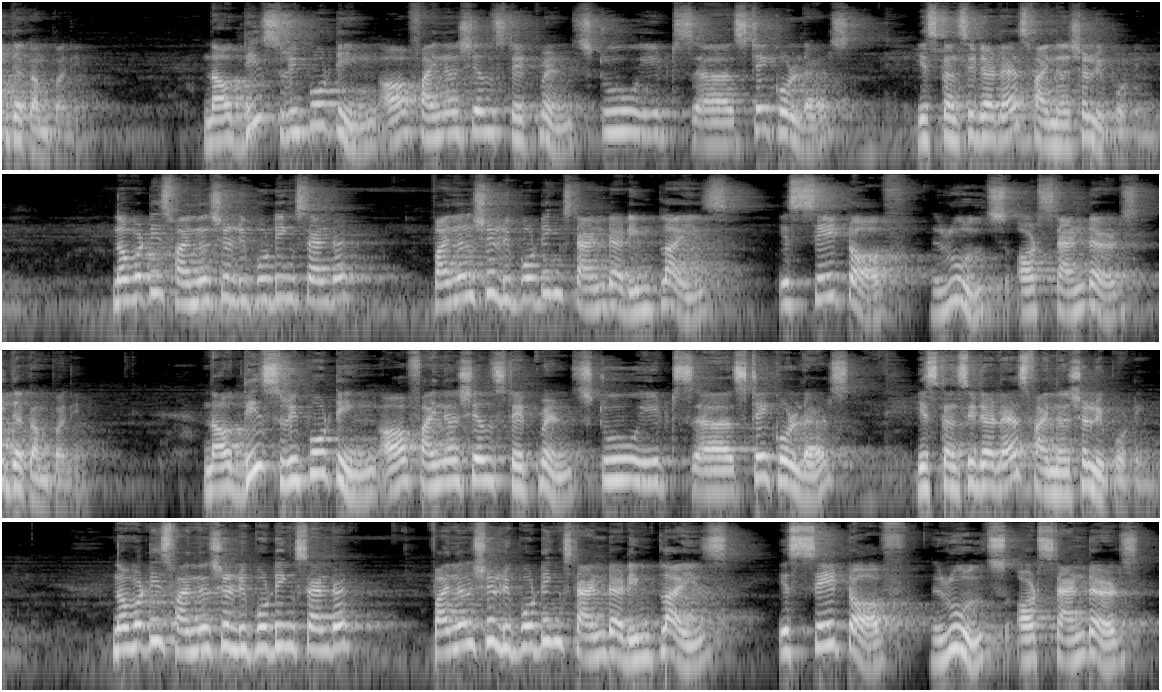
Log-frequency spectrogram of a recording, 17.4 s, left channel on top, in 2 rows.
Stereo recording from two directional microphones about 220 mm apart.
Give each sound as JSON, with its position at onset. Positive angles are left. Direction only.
{"t": 0.1, "sound": "speech", "side_deg": -15}
{"t": 1.5, "sound": "speech", "side_deg": -20}
{"t": 9.5, "sound": "speech", "side_deg": -15}
{"t": 12.0, "sound": "speech", "side_deg": -5}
